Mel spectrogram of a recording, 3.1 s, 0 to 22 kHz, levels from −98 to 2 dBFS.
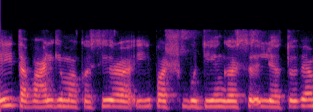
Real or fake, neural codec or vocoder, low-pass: real; none; 7.2 kHz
